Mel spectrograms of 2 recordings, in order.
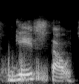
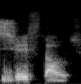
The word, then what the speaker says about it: Gestalt: A pronúncia é essa mesmo, Elisete? Gestalt. Gestalt.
